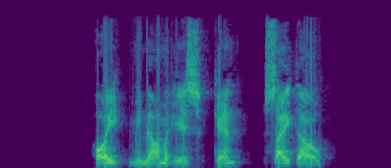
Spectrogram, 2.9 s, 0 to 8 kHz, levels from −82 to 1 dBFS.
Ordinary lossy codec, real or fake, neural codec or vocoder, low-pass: MP3, 48 kbps; real; none; 7.2 kHz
